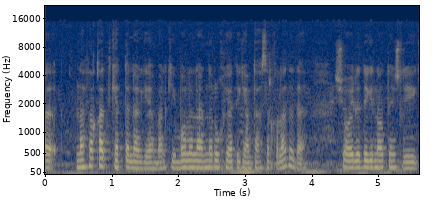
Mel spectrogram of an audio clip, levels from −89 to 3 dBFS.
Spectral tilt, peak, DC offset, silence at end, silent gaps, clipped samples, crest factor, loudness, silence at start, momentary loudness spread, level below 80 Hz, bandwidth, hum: -6 dB/octave; -10 dBFS; under 0.1%; 0 s; none; under 0.1%; 18 dB; -28 LUFS; 0 s; 7 LU; -44 dBFS; 16 kHz; none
